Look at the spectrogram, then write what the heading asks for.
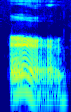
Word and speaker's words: herb: I find it odd that in North America we tend to call it an herb, but other botanical names are pronounced with the A: herbicide, herbaceous, and herbivore.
